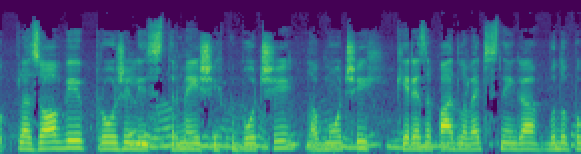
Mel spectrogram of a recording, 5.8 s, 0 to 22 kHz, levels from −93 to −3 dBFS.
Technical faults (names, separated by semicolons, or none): echo leak; speech suppressed in double talk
